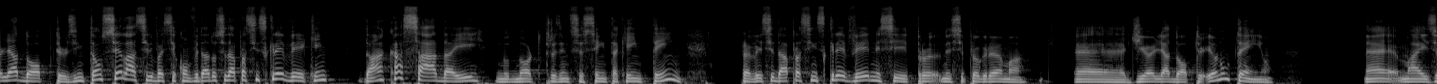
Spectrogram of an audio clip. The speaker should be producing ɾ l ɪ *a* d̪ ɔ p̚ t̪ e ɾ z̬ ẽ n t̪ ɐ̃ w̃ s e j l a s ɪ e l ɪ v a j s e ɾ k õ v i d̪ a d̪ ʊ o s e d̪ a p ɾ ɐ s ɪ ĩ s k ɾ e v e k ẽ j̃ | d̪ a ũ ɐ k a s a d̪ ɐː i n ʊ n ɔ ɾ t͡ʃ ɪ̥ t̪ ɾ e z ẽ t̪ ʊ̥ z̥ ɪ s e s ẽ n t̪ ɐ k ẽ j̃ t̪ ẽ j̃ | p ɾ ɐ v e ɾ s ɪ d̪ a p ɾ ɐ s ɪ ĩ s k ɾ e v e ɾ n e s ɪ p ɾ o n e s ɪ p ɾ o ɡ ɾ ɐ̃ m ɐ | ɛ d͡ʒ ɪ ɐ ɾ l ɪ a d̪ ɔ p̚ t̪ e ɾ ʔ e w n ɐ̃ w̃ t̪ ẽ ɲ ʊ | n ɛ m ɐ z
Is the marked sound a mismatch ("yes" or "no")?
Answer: no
